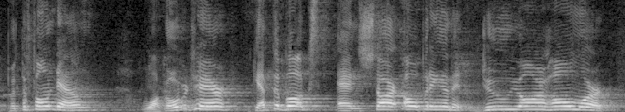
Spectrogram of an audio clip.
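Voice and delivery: ordinary talk, nothing marked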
